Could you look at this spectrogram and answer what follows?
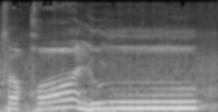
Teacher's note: فقالوا، موٹا قاف اور مد کے ساتھ، یہ جو مد ہے یہ 4 حرکات عربیہ کے برابر ہم نے لمبی کرنی ہے۔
